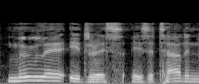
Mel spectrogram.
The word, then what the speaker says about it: Moulay: Mule Idris. – Mule Idris. – Mule? – Mm. Yeah, that's spelled M-O-U-L-A-Y. – Mule. – Mulevu by ABBA? – No, M-O-U-L-A-Y.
